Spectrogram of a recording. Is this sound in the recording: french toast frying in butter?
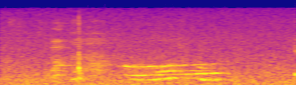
no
